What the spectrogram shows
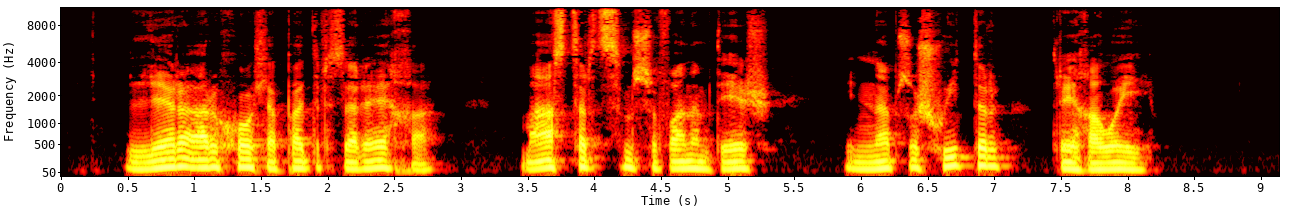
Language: Kabardian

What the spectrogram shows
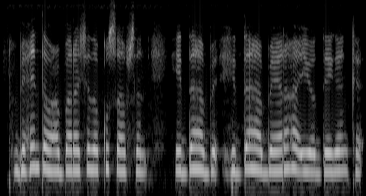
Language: Somali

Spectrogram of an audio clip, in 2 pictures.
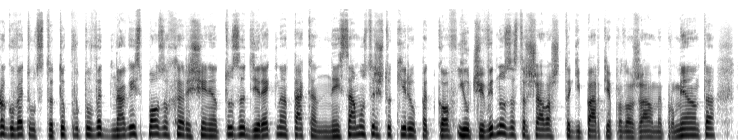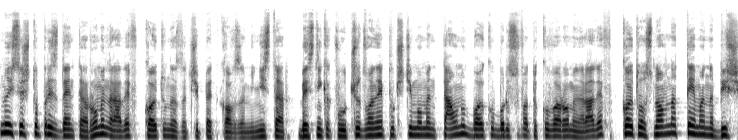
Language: Bulgarian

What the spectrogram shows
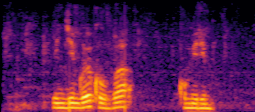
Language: Kinyarwanda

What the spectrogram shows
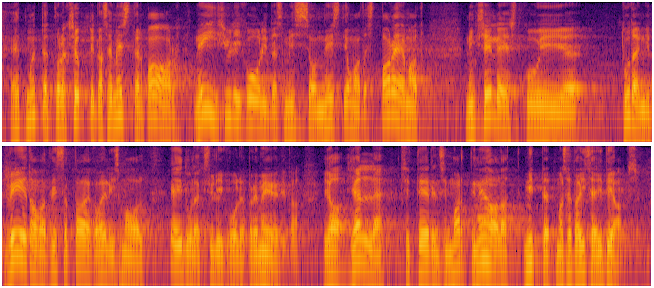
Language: Estonian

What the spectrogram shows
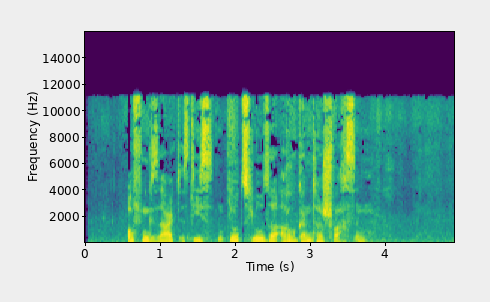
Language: German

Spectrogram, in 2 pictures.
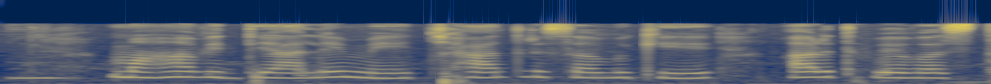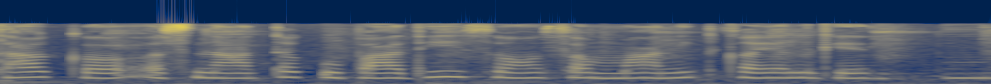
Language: Maithili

